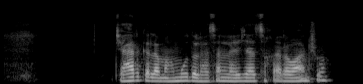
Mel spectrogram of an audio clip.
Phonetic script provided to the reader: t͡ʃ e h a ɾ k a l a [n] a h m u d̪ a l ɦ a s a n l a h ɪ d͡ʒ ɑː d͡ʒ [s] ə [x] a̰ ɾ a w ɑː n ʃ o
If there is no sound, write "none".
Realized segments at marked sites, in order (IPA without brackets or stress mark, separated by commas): m, s, x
